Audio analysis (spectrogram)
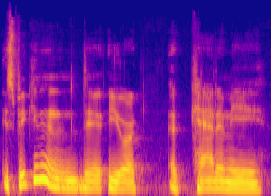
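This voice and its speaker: A man with a Brazilian Portuguese accent, hosting an interview and speaking haltingly as he searches for words in English. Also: medium pitch, animated, dark tone, lo-fi sound. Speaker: host, interviewer. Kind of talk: conversational interview.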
